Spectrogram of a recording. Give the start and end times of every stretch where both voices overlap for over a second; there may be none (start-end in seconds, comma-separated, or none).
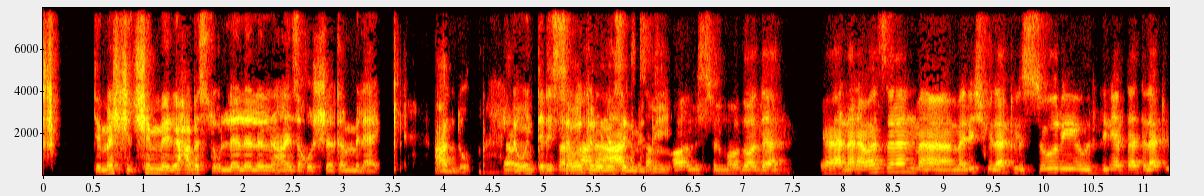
5.0-6.3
